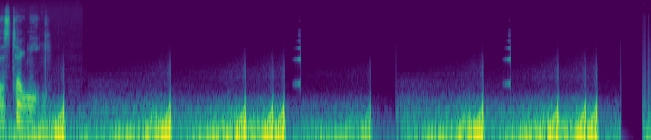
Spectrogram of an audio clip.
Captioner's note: heartbeat continues; static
